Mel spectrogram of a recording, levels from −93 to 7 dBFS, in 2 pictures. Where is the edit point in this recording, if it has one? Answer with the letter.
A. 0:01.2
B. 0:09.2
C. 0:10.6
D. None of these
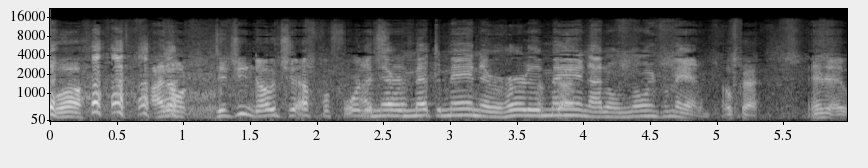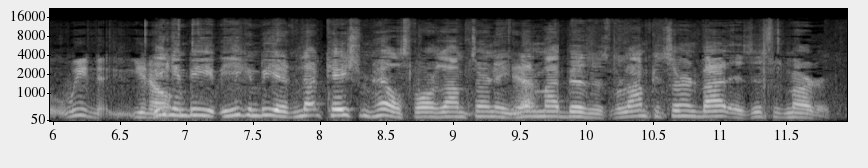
A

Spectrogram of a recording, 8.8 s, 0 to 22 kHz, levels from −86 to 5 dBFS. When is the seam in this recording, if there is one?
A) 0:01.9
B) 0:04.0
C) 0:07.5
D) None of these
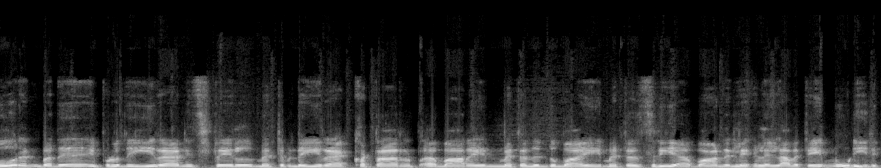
D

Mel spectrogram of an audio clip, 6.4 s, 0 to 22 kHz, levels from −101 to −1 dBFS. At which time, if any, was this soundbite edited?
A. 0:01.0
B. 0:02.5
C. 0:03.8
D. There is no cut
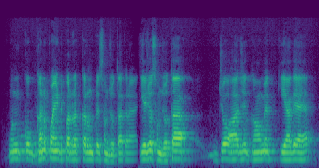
B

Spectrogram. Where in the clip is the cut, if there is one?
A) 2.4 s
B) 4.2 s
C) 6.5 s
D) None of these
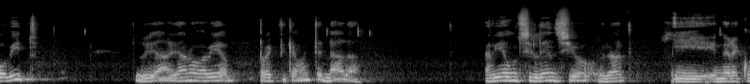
D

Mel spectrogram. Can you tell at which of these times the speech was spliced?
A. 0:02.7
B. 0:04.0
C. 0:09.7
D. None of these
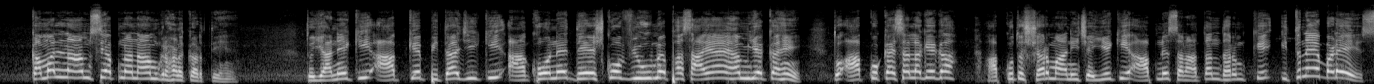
C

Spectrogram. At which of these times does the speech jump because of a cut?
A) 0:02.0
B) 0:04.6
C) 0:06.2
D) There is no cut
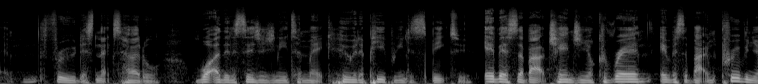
B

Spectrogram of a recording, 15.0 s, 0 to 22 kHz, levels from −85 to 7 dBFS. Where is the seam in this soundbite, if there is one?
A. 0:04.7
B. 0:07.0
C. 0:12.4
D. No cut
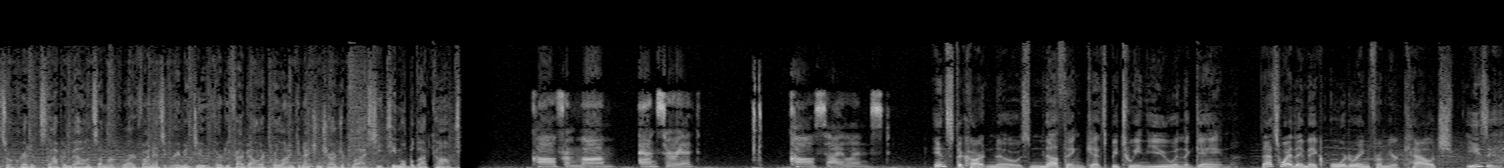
A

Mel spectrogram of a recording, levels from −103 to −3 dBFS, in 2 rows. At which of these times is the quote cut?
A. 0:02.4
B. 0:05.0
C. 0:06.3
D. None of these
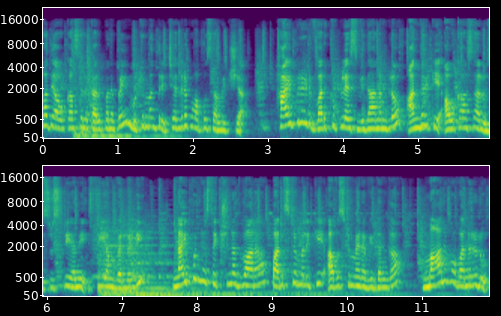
D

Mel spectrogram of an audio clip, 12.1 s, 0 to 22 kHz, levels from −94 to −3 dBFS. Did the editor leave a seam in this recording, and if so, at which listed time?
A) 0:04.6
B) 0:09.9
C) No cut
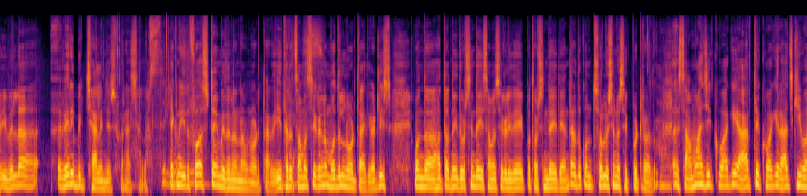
B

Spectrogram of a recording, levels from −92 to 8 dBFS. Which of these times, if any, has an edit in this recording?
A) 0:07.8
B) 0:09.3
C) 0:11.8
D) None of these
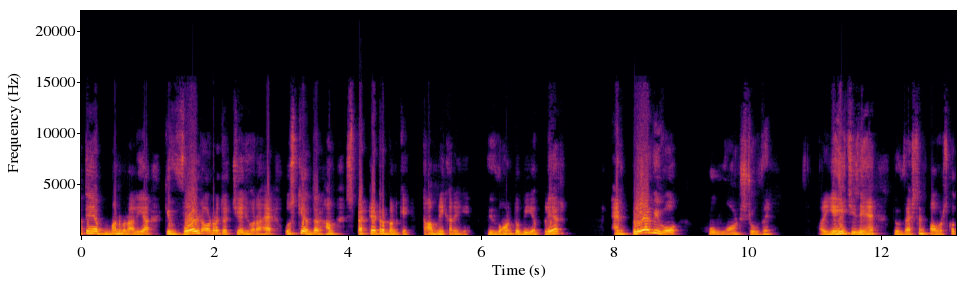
D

